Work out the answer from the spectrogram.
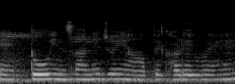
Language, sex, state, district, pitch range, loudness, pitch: Hindi, female, Bihar, Sitamarhi, 220-235 Hz, -29 LUFS, 230 Hz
